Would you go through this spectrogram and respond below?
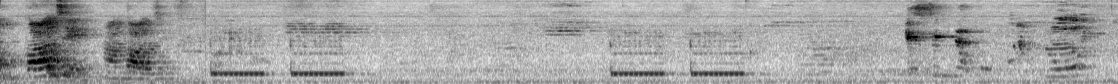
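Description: A phone call rings out as a low repeating ringback tone, two paired pulses heard twice at moderate level, with people talking at the start and end of the clip.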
